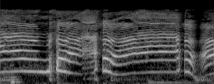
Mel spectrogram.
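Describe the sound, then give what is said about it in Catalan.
A baby cries at home early in the morning: four loud, strained wailing bursts with high, shrill harmonics, separated by brief gasps for breath. “Tranquil, allò que estàs al llit encara, i en sec sents que comença a plorar un nadó.”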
